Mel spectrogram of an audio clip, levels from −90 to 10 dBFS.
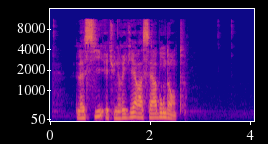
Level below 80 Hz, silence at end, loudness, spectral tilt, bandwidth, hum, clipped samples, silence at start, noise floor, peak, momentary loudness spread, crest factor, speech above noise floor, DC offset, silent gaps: -64 dBFS; 1.35 s; -20 LUFS; -3.5 dB/octave; 12 kHz; none; under 0.1%; 0.5 s; -69 dBFS; -6 dBFS; 16 LU; 20 dB; 47 dB; under 0.1%; none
